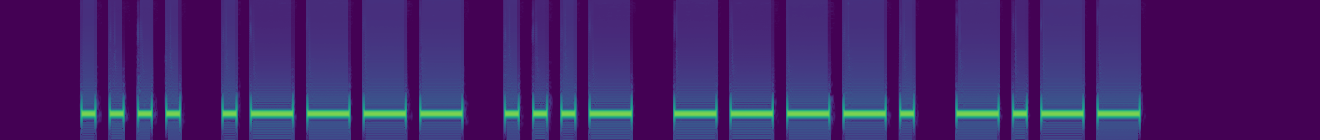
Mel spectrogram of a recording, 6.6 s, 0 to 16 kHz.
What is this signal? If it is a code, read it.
Morse code, heard as a keyed tone, about 17 wpm, 700 Hz. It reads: H1V9Y
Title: Code Groups - 5 Letter:Numbers - 17wpm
